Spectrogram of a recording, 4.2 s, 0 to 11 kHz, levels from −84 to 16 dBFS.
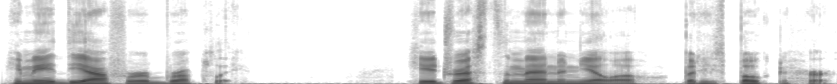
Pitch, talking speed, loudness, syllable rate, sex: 120 Hz, 230 wpm, -20 LUFS, 7.2 syllables/s, male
